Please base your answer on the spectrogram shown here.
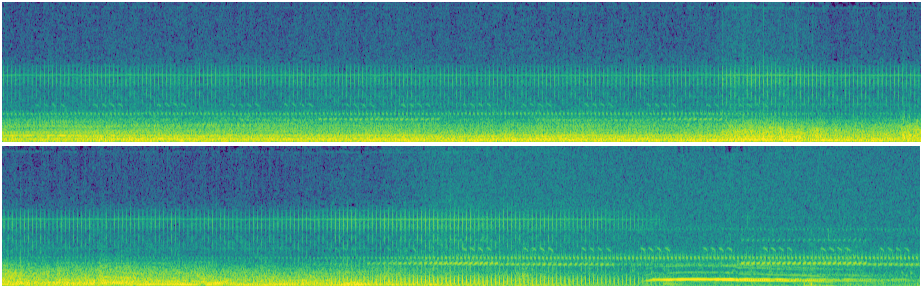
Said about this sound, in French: Il va arrêter sa voiture devant le portail.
